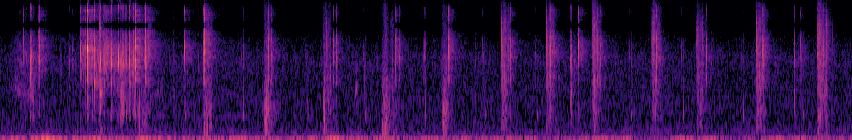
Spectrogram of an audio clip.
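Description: Footsteps crunch on snow and sand in quick, even steps.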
